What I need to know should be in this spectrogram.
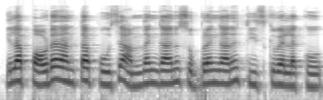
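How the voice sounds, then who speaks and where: A woman's voice: mid-range voice, steady tone, a little fast, darkish tone, clean tone, lightly acted. Lady reading out a nasty greedy husband, scornful and bossy, audio story. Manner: scornful, demanding. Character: harsh greedy young husband.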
